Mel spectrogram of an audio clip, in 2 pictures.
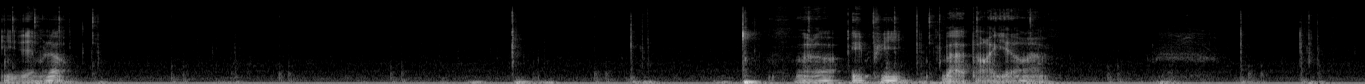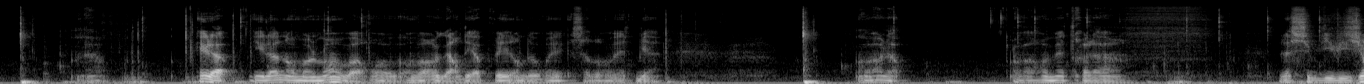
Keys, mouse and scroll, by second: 0.1 middle click, 0.6 shift+middle click, 1.7 middle click, 2.8 middle click, 3.9 middle click, 6.0 shift+click, 8.1 middle click, 9.0 shift+middle click, 9.8 middle click, 11.1 click, 12.6 shift+click, 15.1 shift+click, 16.9 shift+middle click, 22.6 click, 23.0 middle click, 24.0 middle click, 25.5 shift+middle click, 26.3 middle click, 26.9 shift+middle click.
